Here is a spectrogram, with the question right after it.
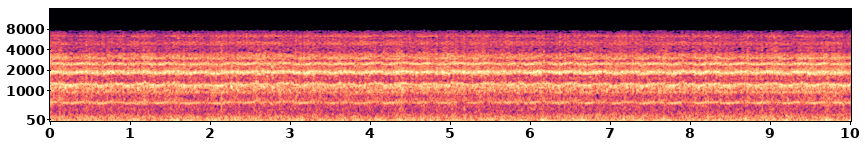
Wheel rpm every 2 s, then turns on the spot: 160, 160, 170, 160, 160.
none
